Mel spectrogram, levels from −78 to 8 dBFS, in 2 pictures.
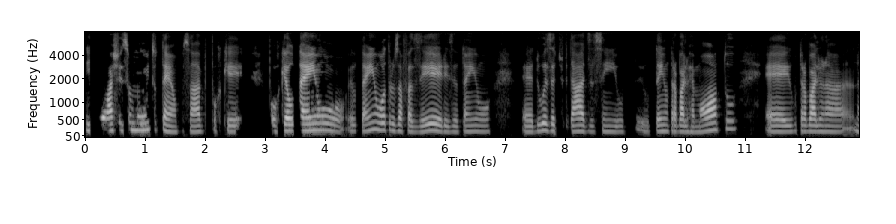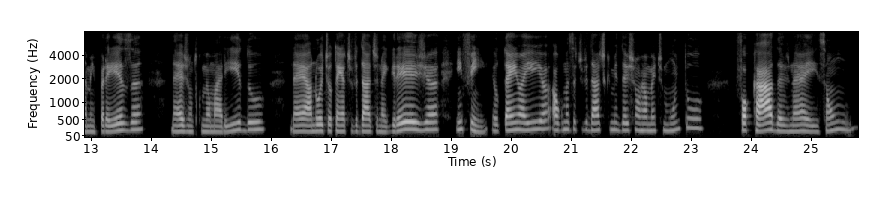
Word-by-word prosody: E 190 - -3 0.2
eu 185 -1 +5
acho 190 +2 +4
isso 200 +3 -4
muito 205 +2 -1
tempo 165 -5 +1
sabe 165 0 0
porque, 165 0 -5 0.5
porque 175 +2 -2
eu 185 0 +7
tenho 195 -2 +5
eu 175 - -10
tenho 200 +5 0
outros 205 -2 -1
afazeres, 165 0 0
eu 160 - -7
tenho, 170 +1 -7 0.5
eh, 160 0 -4
2 190 +4 -2
atividades 170 -2 0
assim, 165 0 -7
eu 160 0 -12 0.2
eu 105 -6 -15
tenho 175 +1 -2
um - - -15
trabalho 170 -1 +1
remoto, 200 +10 +1 0.5
eh, 165 0 +1
eu 170 +2 -9
trabalho 170 0 +2
na 165 +1 -5
na 170 -4 -9
minha 165 0 -9
empresa, 195 +7 -2 0.5
né, 170 0 0
junto 165 -1 -10
com 175 - -13
o - - -8
meu 165 -1 -5
marido, 195 +8 -4 0.4
né, 170 0 +1
à 165 - +4
noite 180 +1 -1
eu - - -1
tenho 175 -2 +1
atividades 170 0 -1
na 160 -1 -6
igreja, 215 +5 +3 0.3
enfim, 210 -8 -4
eu 180 -2 -8
tenho 205 +3 +4
aí, 215 +2 0 0.2
algumas 210 +2 -2
atividades 210 -2 -3
que 215 - -17
me 215 0 -8
deixam 200 +1 -5
realmente 195 +1 -6
muito 245 +7 -9 0.5
focadas, 195 -2 +6
né, 175 +1 -2
e 165 -1 -10
são 205 +5 -7
180 Hz, 145 wpm, -23 LUFS, 165-205 Hz, 0.5 s, eu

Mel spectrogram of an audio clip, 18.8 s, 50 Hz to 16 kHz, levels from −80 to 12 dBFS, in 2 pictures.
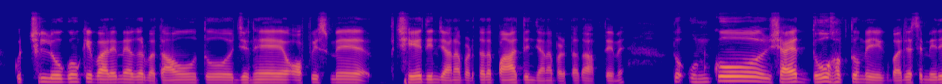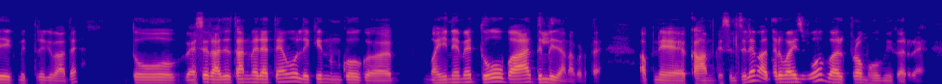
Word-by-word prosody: कुछ - - -4
लोगों 155 -1 0
के 155 0 0
बारे 135 -1 +3
में 135 - -2
अगर 130 0 -1
बताऊँ 115 +3 -2
तो 125 0 -5 0.2
जिन्हें 130 0 +1
ऑफ़िस 125 +3 -3
में 135 -1 +1 0.3
6 135 +1 +4
दिन 130 0 -1
जाना 120 -1 -1
पड़ता 125 - -6
था, - - -1
5 120 0 +3
दिन 125 -2 -7
जाना 110 0 -7
पड़ता 105 +1 -9
था 110 - -5
हफ़्ते 100 - -7
में - - -14 0.5
तो - - -5
उनको 185 +3 +6
शायद 150 -1 +5
2 155 +4 +3
हफ़्तों 150 -2 -2
में 130 -2 -3
1 115 -2 -4
बार। 110 - -2
जैसे 125 +2 -4
मेरे 125 +2 -1
1 125 - -3
मित्र 120 +1 -11
की 115 - -9
बात 100 -2 -4
है, - - -5 0.5
तो 120 -1 -3
वैसे 120 +5 +1
राजस्थान 135 +1 +2
में 145 0 0
रहते 135 +2 +2
हैं 155 - +1
वो 175 +1 -1
लेकिन 140 -2 -3
उनको 125 0 -3
ग - - 0
अ, 105 -1 -1 0.4
महीने 130 +4 -1
में 150 +1 0
2 165 +4 +3
बार 145 +2 +7
दिल्ली 140 -2 0
जाना - - -5
पड़ता - - -16
है - - -18 0.4
अपने 120 -2 -2 0.3
काम 105 0 +2
के - - -13
सिलसिले 110 - -2
में। - - +1
अदरवाइज़ 145 0 +2
वो 230 - 0
वर्क 135 -1 +3
फ़्रॉम 135 -1 0
होम 110 0 -10
ही 105 - -12
कर - - -7
रहे - - -12
हैं। - - -23
130 Hz, 225 wpm, -26 LUFS, 120-145 Hz, 0.5 s, बार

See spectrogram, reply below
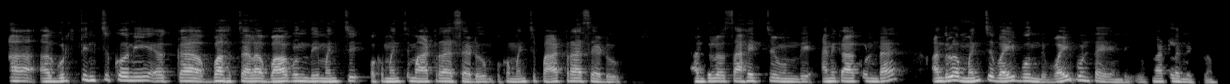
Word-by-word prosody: ఆ! - - +4 0.3
ఆ! - - +3
గుర్తించికొనీ 185 +2 0 0.2
ఒక్కా 150 +1 0
అబ్బా! 155 +7 +3 0.2
చాలా 145 0 +4
బాగుంది. 150 0 +4
మంచి 140 +4 0 0.2
ఒక 125 - -12
మంచి 140 +2 0
మాట 130 0 +2
రాశాడు. 130 -3 -1 0.2
ఒక 135 - -8
మంచి 135 +4 -3
పాట 140 0 +1
రాశాడు. 130 -5 -1 0.8
అందులో 145 +1 +1
సాహిత్యముంది 140 -3 -1 0.2
అని 140 +1 +2
కాకుండా, 140 +1 +1 0.5
అందులో 165 +6 +5
మంచి 185 +6 +1
వైబుంది. 155 -5 +2
వైబుంటాయండి 140 - -1
ఈ 110 - -11
పాటలన్నిటిలో. 120 -7 -3
140 Hz, 125 wpm, -23 LUFS, 130-155 Hz, 0.8 s, అందులో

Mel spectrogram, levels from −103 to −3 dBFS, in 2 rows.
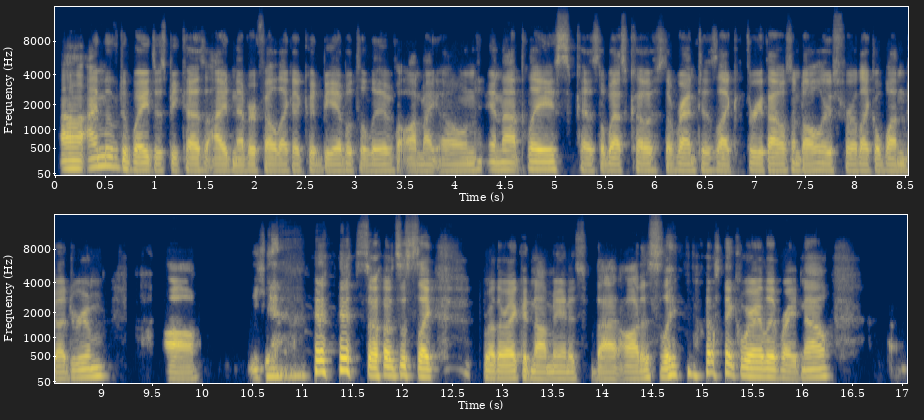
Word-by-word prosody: Uh, 130 +1 +4
I 145 +1 +1
moved 165 -1 -1
away 115 -4 +2
just 105 -1 -8
because 100 -1 -2
I'd 100 0 -2
never 100 0 -3
felt 100 -1 -2
like 100 0 -3
I 100 - -3
could 100 0 -8
be 100 0 -4
able 100 +1 -2
to - - -8
live 100 +1 -4
on 100 -1 -5
my 95 0 -6
own 100 +3 -6
in 115 -1 -4
that 115 -1 -1
place 120 -1 +1
'cause 100 -3 -7
the - - -4
West 100 -2 -1
Coast, 105 -1 -4
the - - -4
rent 100 0 -2
is 100 -1 -6
like 100 -3 -3
$3,000 105 0 -2
for 100 -1 -4
like 100 -1 -3
a - - 0
one-bedroom. 105 +7 -2 0.6
Uh, 95 0 +4 0.5
yeah. 130 +3 -4 0.6
So 165 -11 +3
I - - +6
was 140 - -1
just 150 -2 0
like, 125 -2 +5 0.4
"Brother, 110 -2 +3
I 105 0 +6
could - - -2
not 100 -2 +2
manage 100 -1 -4
that 100 0 +1
honestly." 120 - +2 0.2
But 190 -1 +1
like 180 -4 +2
where 135 -2 +7
I - - +6
live 125 -1 +5
right 105 -2 0
now, 125 +3 +1 0.6
uh - - -20
105 Hz, 200 wpm, -21 LUFS, 100-125 Hz, 0.6 s, where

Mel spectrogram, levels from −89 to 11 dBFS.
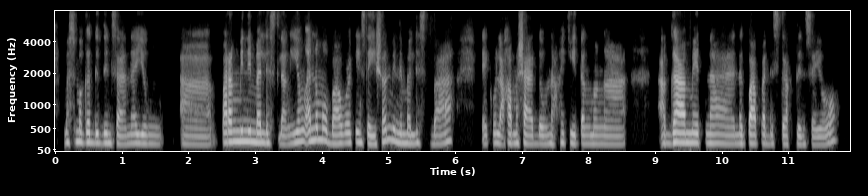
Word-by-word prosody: mas 205 -1 -3
maganda 210 -2 +2
din 195 0 0
sana 185 0 -3
yung, 180 -2 -3 0.3
ah, 165 -2 -5 0.2
parang 215 +2 +6
minimalist 210 -4 +3
lang, 175 0 -4
yung 220 +3 +2
ano 245 +3 +3
mo 245 - +2
ba 185 -1 +1
working 200 +1 0
station 185 +7 0
minimalist 190 -4 -1
ba? 180 +6 -3 0.5
Eh, 180 - -5
kung 195 0 -1
wala 190 - -1
ka 195 - 0
masyadong 180 -2 -1
nakikitang 180 -1 -3
mga, 170 -1 -5 0.5
ah, 180 - -2
gamit 200 -1 +7
na 185 -2 -2
nagpapa-distract 180 -1 -1
din 170 -1 -3
sa'yo? 165 +9 -5
185 Hz, 150 wpm, -23 LUFS, 175-200 Hz, 0.5 s, gamit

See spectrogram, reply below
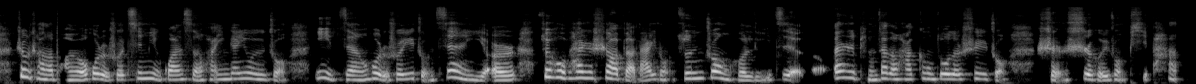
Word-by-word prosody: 正 360 -4 +2
常 250 -6 0
的 220 - +2
朋 205 -1 -4
友 195 +1 +6
或 255 0 +3
者 220 - +4
说 220 +3 -1
亲 250 +5 -2
密 265 -4 0
关 220 +1 +1
系 240 - -9
的 205 -2 -1
话， 220 +1 -6
应 235 +2 -2
该 260 +1 -2
用 265 -2 -1
一 - - -2
种 200 -4 -5 0.2
意 285 -4 -3
见 220 -1 -1
或 270 - +4
者 - - 0
说 240 - -1
一 245 +3 0
种 225 - -5
建 275 -4 +1
议， 190 - -1
而 195 +2 +4 0.2
最 345 - +5
后 325 -3 +3
他 290 +1 +2
是 290 - -4
要 255 -3 +6
表 - - +1
达 200 - -1
一 230 - -4
种 205 0 -6
尊 270 +4 0
重 290 -4 +3
和 195 -3 0
理 185 +2 -5
解 225 - -1
的， 295 - -6 0.2
但 305 +2 +3
是 295 - -1
评 220 -5 -4
价 275 - +1
的 240 -2 +1
话 235 -1 -3
更 250 +1 -4
多 245 0 +5
的 235 -1 +3
是 255 +2 -5
一 240 - -4
种 295 +6 -4 0.3
审 - - -3
视 235 -3 +2
和 - - -1
一 195 - +3
种 205 -2 -4
批 - - -10
判。 - - -8
240 Hz, 315 characters per minute, -22 LUFS, 215-275 Hz, 0.3 s, 友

